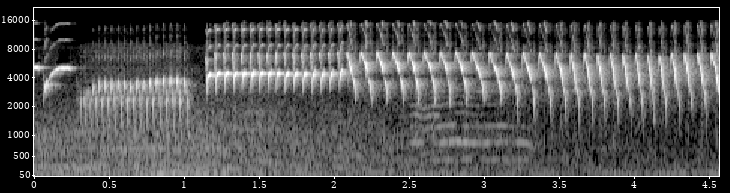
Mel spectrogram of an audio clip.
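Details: Canary singing to get a quiet canary singing again: a short harsh lower buzz, a bright steady tone, then a long rapid pulsing trill of repeated notes.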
